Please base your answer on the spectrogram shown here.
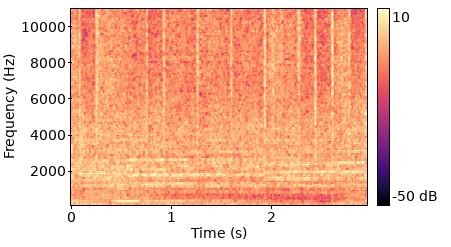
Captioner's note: deep, cthonic roar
